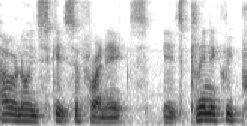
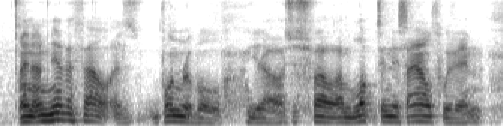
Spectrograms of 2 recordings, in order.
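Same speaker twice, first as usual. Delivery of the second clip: ordinary talk, nothing marked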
